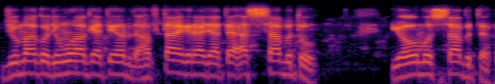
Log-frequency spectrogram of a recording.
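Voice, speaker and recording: A male teacher leads a classroom grammar lesson, parsing sentences aloud, patiently quizzing students, and repeating their answers. His voice is fairly high, steady, bright, and forceful, though the audio is dull.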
